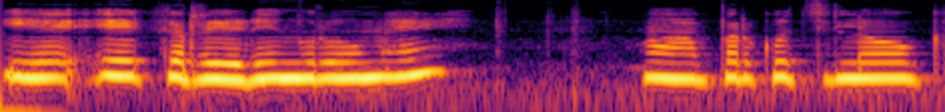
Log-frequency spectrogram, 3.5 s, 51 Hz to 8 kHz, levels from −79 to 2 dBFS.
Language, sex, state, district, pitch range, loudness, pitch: Hindi, female, Punjab, Kapurthala, 235-250 Hz, -12 LUFS, 240 Hz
